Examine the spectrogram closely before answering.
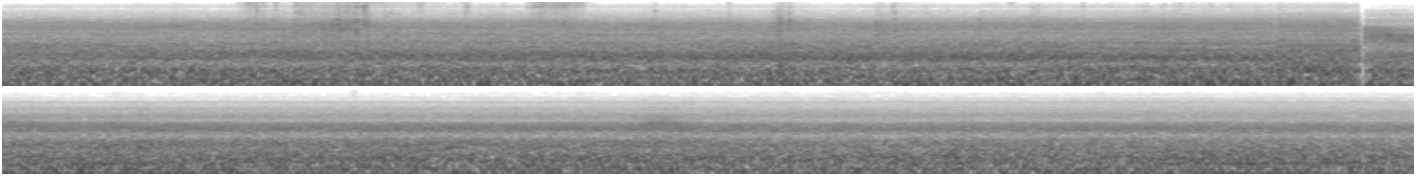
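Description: A shallow mountain stream rushes over rocks outdoors.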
